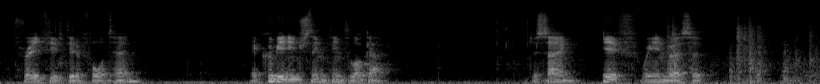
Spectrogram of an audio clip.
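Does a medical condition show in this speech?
No.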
